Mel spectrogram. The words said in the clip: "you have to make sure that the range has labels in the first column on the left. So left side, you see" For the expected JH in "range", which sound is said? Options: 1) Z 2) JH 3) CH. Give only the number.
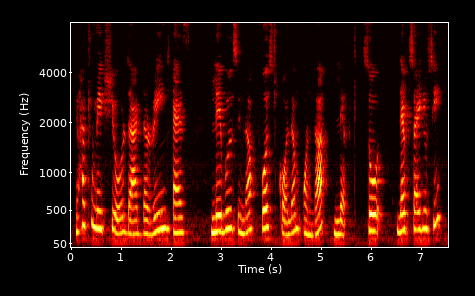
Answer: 2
